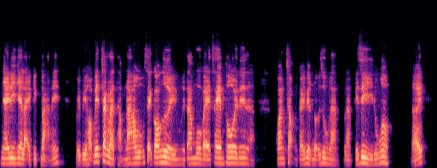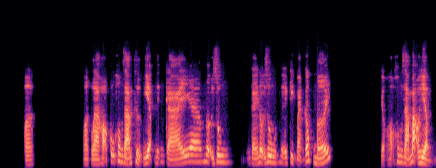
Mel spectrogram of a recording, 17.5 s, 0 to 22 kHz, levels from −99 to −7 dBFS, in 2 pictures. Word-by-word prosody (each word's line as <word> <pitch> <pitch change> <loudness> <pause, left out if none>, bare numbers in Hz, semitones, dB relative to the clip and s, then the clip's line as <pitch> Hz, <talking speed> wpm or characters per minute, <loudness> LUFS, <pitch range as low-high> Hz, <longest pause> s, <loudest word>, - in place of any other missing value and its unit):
nhai 120 -1 +6
đi 125 -1 +4
nhai 125 -1 +4
lại 110 -2 +1
kịch 115 - -7
bản 100 -2 -4
ấy, 130 +6 -4 0.3
bởi 105 -1 -5
vì 110 - 0
họ 115 - -1
biết 160 +1 +5
chắc 170 -2 +7
là 140 - +4
thảm 110 - -9
nào 125 +2 +3
cũng 135 +2 -7
sẽ - - +2
có 135 0 +4
người 120 -6 +3
người 110 -1 -11
ta 120 +1 -1
mua 120 0 -2
vé 105 -2 +4
xem 125 -1 +6
thôi, 130 -1 +3
nên 125 0 0
là 100 -4 -10 0.4
quan 120 0 -3
trọng 105 -3 -5
cái 105 +1 -2
việc 135 - 0
nội 110 - -4
dung 120 -2 -3
làm 100 -2 -5
làm 105 0 -10
cái 110 - -5
gì, 125 -6 +4
đúng 115 +4 -6
không? 145 - +2 0.5
Đấy, - - +1 0.8
hoặc 100 0 -5 1.0
hoặc 115 -2 -7
là 110 -1 +2
họ - - 0
cũng 155 - -5
không 170 -4 -2
dám 120 -2 +4
thử - - -4
nghiệm 140 +4 +3
những 140 +3 -13
cái, 115 +8 0
a, 160 -1 +1
nội 160 - -1
dung 155 -1 -2 0.4
cái 120 0 -2
nội - - +1
dung, 155 -1 0
những - - -8
cái 135 - -5
kịch - - -5
bản - - -4
gốc 175 -2 0
mới. 120 -1 0 1.0
Kiểu, - - -8
họ - - -7
không 155 -2 -7
dám 110 -6 +1
mạo - - +6
hiểm 135 +5 +4
125 Hz, 235 wpm, -23 LUFS, 110-140 Hz, 1.0 s, chắc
